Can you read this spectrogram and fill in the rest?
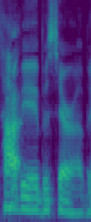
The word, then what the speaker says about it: Javier Becerra: When there's not, I would guess that 90% of Americans have not thought of, uttered, or would even recognize the name Xavier Becerra. – especially if it's pronounced that way, because it's Javier Becerra, but yes.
